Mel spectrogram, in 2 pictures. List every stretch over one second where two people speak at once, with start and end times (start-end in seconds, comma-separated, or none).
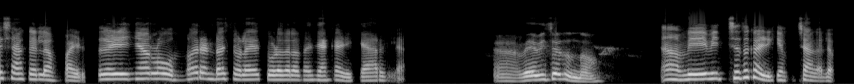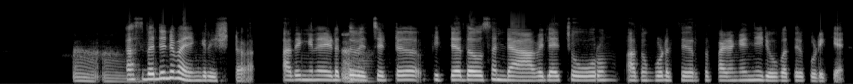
none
